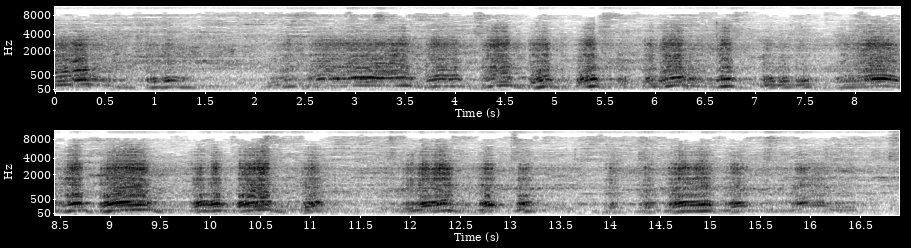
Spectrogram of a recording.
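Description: Monster truck engines roar and rev at a Monster Jam stadium event in Atlanta, with loud, surging throttle bursts rising and falling over a dense crowd and arena din throughout.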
